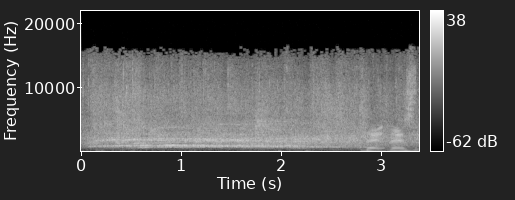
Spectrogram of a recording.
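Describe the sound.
A crowd applauds steadily, a dense wash of clapping with cheers and whistles running through it, and a voice shouts over the noise near the end.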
